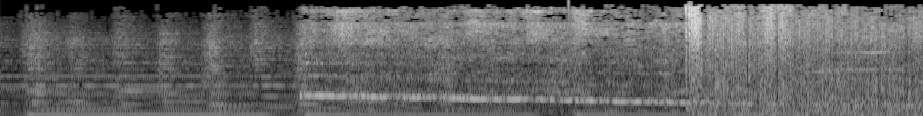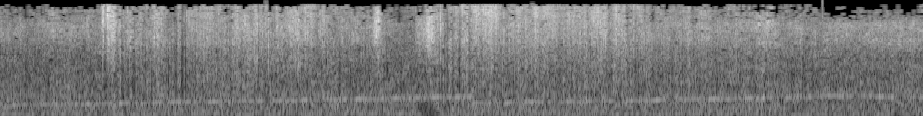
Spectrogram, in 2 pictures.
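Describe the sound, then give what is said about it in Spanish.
Bombing attacks in the Middle East give a loud, continuous heavy roar that swells in sharply near the start, with a steady gliding tone running through the dense rumble and no voices. “Sexto día de ataques en Oriente Próximo y el sonido sigue siendo pues este que estás escuchando.”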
